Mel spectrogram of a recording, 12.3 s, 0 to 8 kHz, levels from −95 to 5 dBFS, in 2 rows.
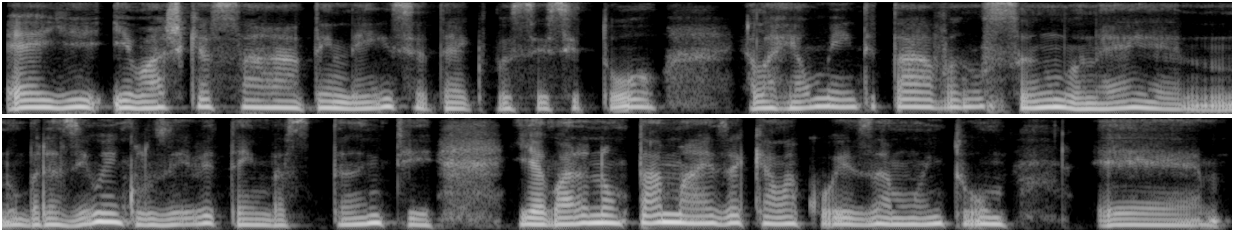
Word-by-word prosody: É, 190 +1 +3
e 185 -1 +2
eu 180 -2 +2
acho 175 0 +1
que 205 - -4
essa 185 -2 +1
tendência 175 +3 0
até 160 -1 -5
que - - -23
você 155 +1 -5
citou, 200 +5 +1 0.5
ela 170 +1 +1
realmente 195 +5 -1
tá 205 -1 -1
avançando, 195 -3 +1
né, 150 0 -1
no 115 +5 -3
Brasil 155 - +2
inclusive 160 -3 +1
tem 150 -1 -4
bastante. 155 +5 -2 0.4
E 170 - +3
agora 170 +4 +3
não 200 0 +7
está 205 0 +2
mais 195 -4 +5
aquela 180 -2 0
coisa 165 +1 -2
muito, 165 +1 -1 0.4
eh 145 0 -4
175 Hz, 145 wpm, -23 LUFS, 155-195 Hz, 0.5 s, não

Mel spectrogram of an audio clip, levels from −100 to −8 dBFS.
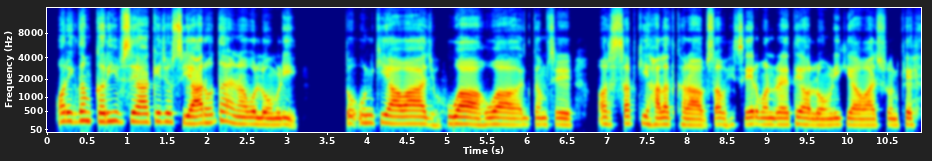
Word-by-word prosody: और 230 +1 +2
एकदम 235 +2 0
करीब 225 +1 0
से 230 - +3
आ 210 -1 +5
के 225 -1 -2
जो 220 0 -2
सियार 180 -4 +4
होता 205 +5 -3
है 205 - -3
ना 170 - 0
वो 165 0 +1
लोमड़ी 150 -4 -2 0.6
तो - - -4 0.2
उनकी 195 +1 -5
आवाज़ 175 -3 +5 0.2
हुआ, 170 -2 +6
हुआ 150 0 +1
एकदम 150 +1 -8
से 150 -2 -3 0.3
और 170 0 -3
सबकी 175 +2 -4
हालत 155 0 0
ख़राब। 140 -3 0
सब 155 -2 -3
शेर 165 +1 0
बन 155 -1 -3
रहे 150 0 -1
थे 165 - 0
और 150 -2 0
लोमड़ी 145 +1 -3
की 150 0 -6
आवाज़ 140 0 -1
सुन 140 +1 -8
के 150 - +1
160 Hz, 190 wpm, -20 LUFS, 150-185 Hz, 0.6 s, हुआ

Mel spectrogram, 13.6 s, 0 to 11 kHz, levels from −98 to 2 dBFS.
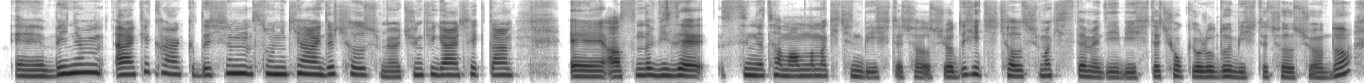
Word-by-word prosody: Eee, 200 -1 0
benim 300 +8 +5
erkek 255 +6 +2
arkadaşım 255 +2 +1
son 265 -1 +2
2 260 +3 +2
aydır 250 0 +3
çalışmıyor 230 -9 -4
çünkü 230 +4 -4
gerçekten, 230 0 0 0.6
eee, 185 -1 +4
aslında 205 +5 +1
vizesini 215 +1 +2
tamamlamak 205 -1 -1
için 190 -3 -6
bir 165 - -3
işte 165 0 -7
çalışıyordu. 175 +2 -2
Hiç 245 -1 -3
çalışmak 205 +1 -2
istemediği 165 -5 -3
bir - - -4
işte, 165 +3 -3
çok 190 0 -4
yorulduğu 180 0 +1
bir 165 - -2
işte 170 +2 -8
çalışıyordu. 170 - -1
215 Hz, 125 wpm, -24 LUFS, 185-250 Hz, 0.6 s, benim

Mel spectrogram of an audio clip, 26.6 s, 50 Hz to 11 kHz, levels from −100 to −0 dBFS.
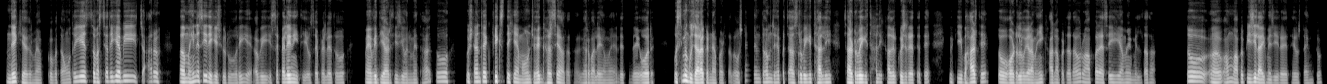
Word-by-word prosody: देखिए, 150 -3 +4
अगर 110 0 -5
मैं 110 0 -11
आपको 110 +2 -13
बताऊँ 115 +2 -11
तो 165 - -6
ये 185 +2 +5
समस्या 165 -1 -2
देखिए 175 +2 +4
अभी 190 0 +2
4 165 +3 -10 0.5
अ, 150 - +7
महीने 150 +5 +2
से 200 +3 0
ही 195 - +6
देखिए 125 -4 +1
शुरू 115 0 -11
हो 110 0 -11
रही 125 +5 -8
है। 115 - -9
अभी 120 +2 -7
इससे 120 +4 -10
पहले 140 +1 +6
नहीं 135 -2 +1
थी 105 -1 -12
उससे 110 +2 -9
पहले 115 0 -8
तो 120 +2 -10 0.5
मैं 125 -1 +3
विद्यार्थी 120 0 0
जीवन 120 -2 -8
में 115 +1 -10
था 125 +4 -12
तो 170 0 -3 0.4
उस 150 - -2
टाइम 165 0 +3
तो 175 - +3
एक 170 0 +4
फ़िक्स 180 0 +5
देखिए 145 0 +1
अमाउंट 125 0 -3
जो 120 - -4
है 130 - +5
घर 120 -2 -1
से 130 +6 -3
आता 110 -4 -4
था। - - -28
घरवाले 115 +1 -7
हमें 110 0 -14
देते 110 +3 -14
थे 120 0 -7
और 120 0 +1 0.4
उसी 150 +6 -1
में 200 - +12
गुज़ारा 125 -5 +9
करना 110 -3 -5
पड़ता 105 0 -15
था - - -15
उस 125 -1 -10
टाइम 200 0 -21
टाइम 145 0 -9
तो 140 - -7
हम 145 0 -1
जो 130 - -7
है 135 - -3
₹50 125 +2 -1
की 140 - -1
थाली, 130 +2 +2 0.3
₹60 130 +2 +8
की 125 - -2
थाली 140 +2 -9
ख़ाकर 130 -1 -1
ख़ुश 125 -1 +1
रहते 115 -1 -3
थे। - - -10
क्योंकि 140 0 -10
बाहर 140 +4 +4
थे 155 +1 -2
तो 135 -5 -2
होटल 120 +1 +2
वग़ैरह 120 -2 0
में 115 0 -7
ही 130 - -3
ख़ाना 120 -1 -7
पड़ता 115 +1 -11
था 135 +2 -8
और 155 0 -7
वहाँ 130 -2 -5
पर 135 -1 -2
ऐसे 125 +3 -7
ही 130 0 -8
हमें 125 0 -8
मिलता 115 0 -13
था। 125 +1 -17 0.7
तो 180 0 +4 0.2
अ, 135 -2 -2
हम 150 +2 -4
वहाँ 125 -2 -1
पे 140 - -2
पीजी 140 +2 +2
लाइफ़ 120 -3 +3
में 120 - -6
जी 115 -1 -10
रहे 110 0 -7
थे 115 +1 -16
उस 115 -2 -13
टाइम 110 +1 -15
तो। 130 - -15
125 Hz, 245 wpm, -23 LUFS, 115-140 Hz, 0.7 s, में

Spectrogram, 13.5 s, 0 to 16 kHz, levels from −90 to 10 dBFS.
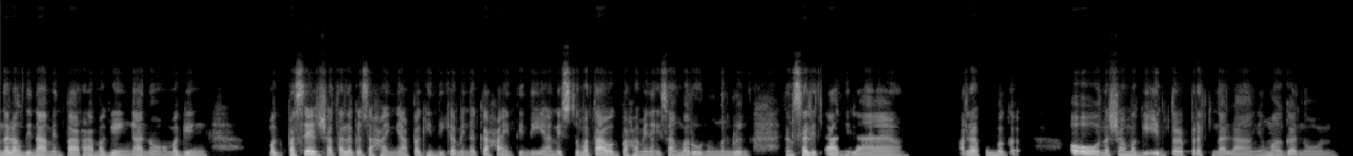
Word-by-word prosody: nalang 195 -1 +5
din 185 -1 -2
namin 155 0 0
para 160 0 +2
maging 165 0 -2
ano, 140 -2 -4
maging 160 +1 -4 0.6
mag 170 -1 +1
pasensya 175 -4 +7
talaga 155 -1 +2
sa 165 +1 -3
kanya 145 -4 -5
pag 150 0 -2
hindi 160 -4 -6
kami 150 -2 -1
nagkakaintindihan 140 -1 -3
is 150 - +2
tumatawag 170 -2 +4
pa 180 - -2
kami 165 -3 -4
ng 160 - -5
isang 160 0 -2
marunong 160 -2 -2
ng 155 - -7
ling 150 -1 -3 0.4
ng 180 - -4
salita 185 -5 +5
nila. 150 +1 -3 0.6
Para 180 +1 +3
kumbaga 175 -3 -4 0.6
oo 180 0 +8
na - - -2
siyang 215 +1 -1
mag-interpret 170 -4 -3
na 135 -2 -4
lang 135 +3 -7
yung 200 - -7
mga 180 -9 -3
ganun. 130 +3 -12
160 Hz, 175 wpm, -24 LUFS, 150-175 Hz, 0.6 s, oo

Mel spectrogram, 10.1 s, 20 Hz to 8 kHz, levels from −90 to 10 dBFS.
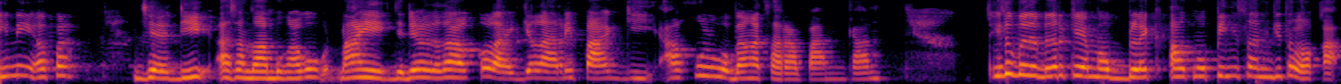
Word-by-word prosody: Ini 325 +1 -3
apa? 325 +3 -2 0.5
Jadi 250 +3 +1
asam 255 +1 0
lambung 240 0 +3
aku 265 +3 -1
naik, 250 -2 +2
jadi 255 +4 +3
waktu 255 - +1
itu 270 +2 +2
aku 255 +3 -5
lagi 225 -2 0
lari 240 0 -2
pagi. 235 -1 -2
Aku 260 +5 -5
lupa 260 -6 +1
banget 235 -1 -3
sarapan 205 -1 -5
kan. 210 +1 -9 0.9
Itu 320 +6 +5
bener-bener 335 -3 +2
kayak 320 -2 +2
mau 280 -2 +2
black 275 +4 +2
out, 290 0 +1
mau 300 0 -1
pingsan 315 -2 -4
gitu 305 +1 0
loh 225 -2 0
Kak. 205 0 -5
260 Hz, 180 wpm, -22 LUFS, 230-295 Hz, 0.9 s, Itu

